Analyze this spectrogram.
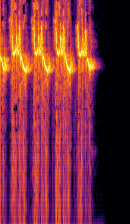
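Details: Coal tit song from a training recording for caged birds: four quick, bright, high-pitched two-note phrases, each sliding downward, repeated about every third of a second before stopping.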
